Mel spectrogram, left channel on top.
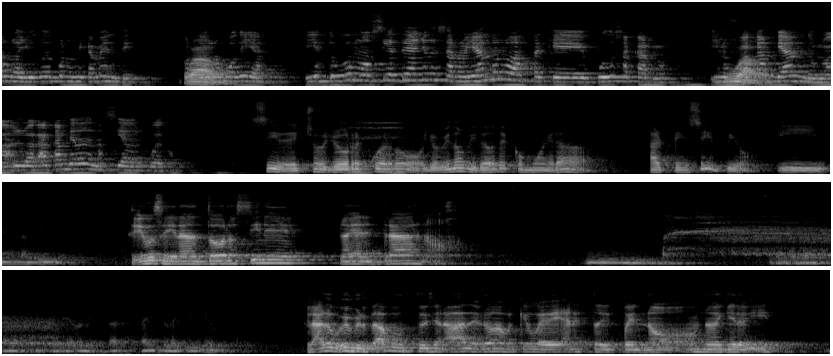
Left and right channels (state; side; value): different; both; correlation -0.01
